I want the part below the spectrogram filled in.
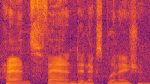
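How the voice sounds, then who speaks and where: A man narrates a dramatic fantasy story from a script. His voice is low and highly expressive in pitch, with faint ambience underneath. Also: normal speed, a little hiss or hum, rough recording.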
